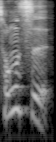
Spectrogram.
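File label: "cóngcǐ", Chinese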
